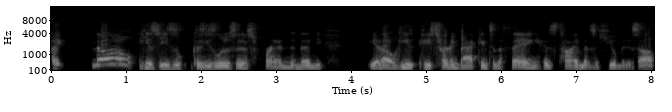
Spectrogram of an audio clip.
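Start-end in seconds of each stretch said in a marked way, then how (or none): 0.0-1.1 very high, panicked yelp. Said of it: "he's just like".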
